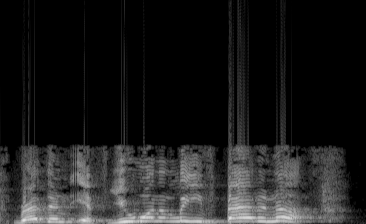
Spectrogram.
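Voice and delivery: high, loud preacher's cry; preaching shout. Real, not acted. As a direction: call it out to the congregation. Preacher raising voice to congregation.

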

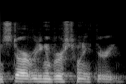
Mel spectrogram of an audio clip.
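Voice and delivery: ordinary talk

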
